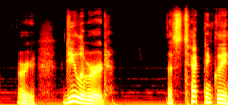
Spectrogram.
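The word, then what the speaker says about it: Delibird: that it is but it's supposed to be like a delivery bird it carries food all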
